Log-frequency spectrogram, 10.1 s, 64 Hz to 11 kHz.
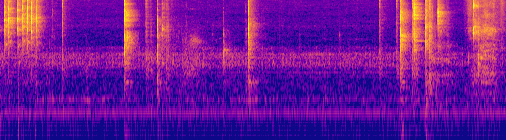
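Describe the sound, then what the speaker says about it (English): Bolts being torqued down on an RST Gila Pro bicycle suspension fork: quiet, close-up bursts of ratcheting clicks and small metallic creaks in irregular clusters, separated by near-silent pauses. "And then I want to torque them down to about 70 to 90"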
